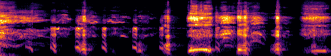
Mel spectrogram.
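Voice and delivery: high bursting laugh at the memory; big laugh. Real, not acted. Storyteller laughing at his old friend, a big high laugh.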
